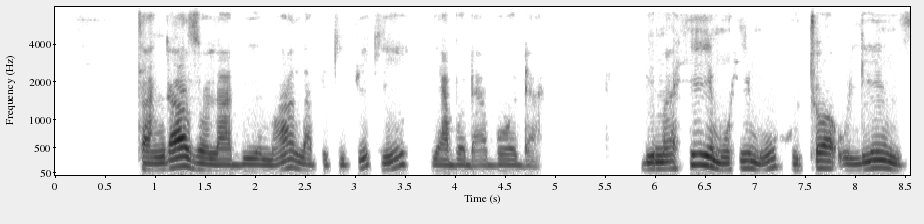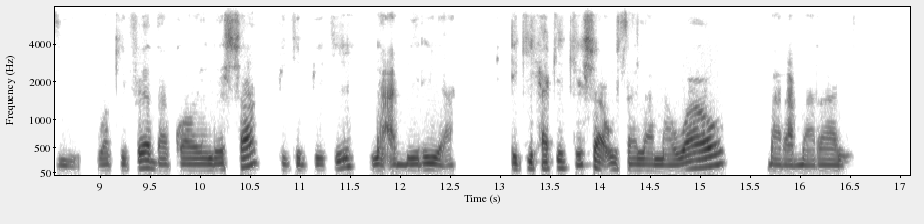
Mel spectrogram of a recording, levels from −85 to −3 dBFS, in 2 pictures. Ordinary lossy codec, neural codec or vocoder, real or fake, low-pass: Opus, 16 kbps; none; real; 7.2 kHz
